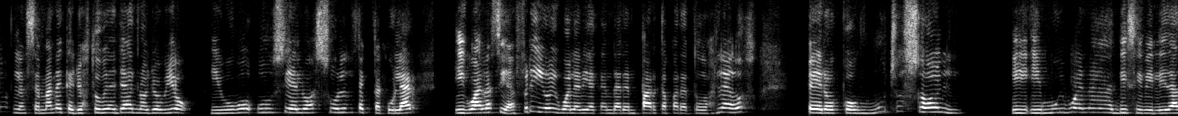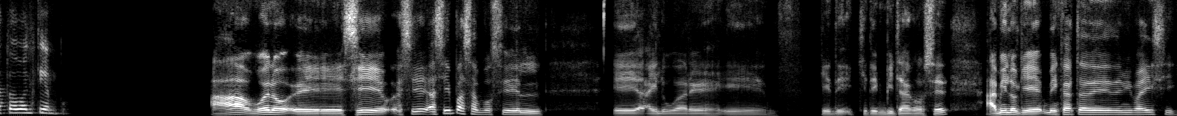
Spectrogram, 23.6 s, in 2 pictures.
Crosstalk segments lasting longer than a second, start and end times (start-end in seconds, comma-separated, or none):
none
